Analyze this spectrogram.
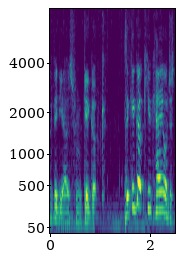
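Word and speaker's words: Gigguk: Is it Giguk UK or just Giguk?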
